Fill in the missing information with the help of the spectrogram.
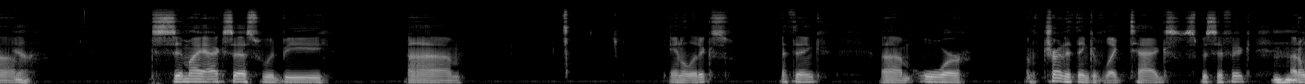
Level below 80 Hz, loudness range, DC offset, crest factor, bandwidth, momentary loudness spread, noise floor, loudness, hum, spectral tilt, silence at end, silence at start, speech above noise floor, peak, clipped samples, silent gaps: -58 dBFS; 8 LU; under 0.1%; 18 dB; 14.5 kHz; 13 LU; -71 dBFS; -28 LUFS; none; -4.5 dB/octave; 0 s; 0 s; 44 dB; -10 dBFS; under 0.1%; none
